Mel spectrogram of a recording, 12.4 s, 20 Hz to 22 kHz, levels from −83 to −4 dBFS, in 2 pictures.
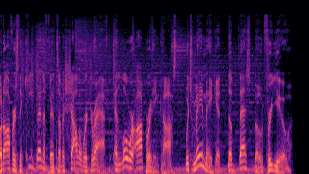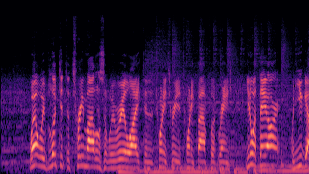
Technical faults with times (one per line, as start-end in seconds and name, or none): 9.13-9.99 CD scratch ticks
